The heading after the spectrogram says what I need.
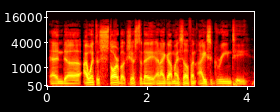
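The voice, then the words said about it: Strained, recovering hoarse voice. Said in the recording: “My voice is still recovering from it ... my throat felt way better after that”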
